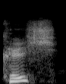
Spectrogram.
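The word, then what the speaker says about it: Kölsch: I think in its native German, it's pronounced Kirsch. Kirsch. The little two dots on the O make the U sound.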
